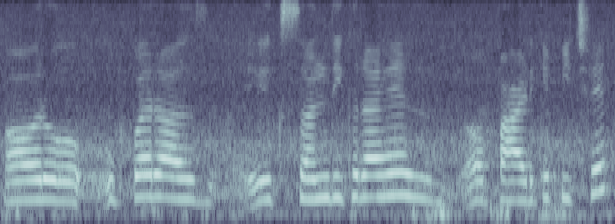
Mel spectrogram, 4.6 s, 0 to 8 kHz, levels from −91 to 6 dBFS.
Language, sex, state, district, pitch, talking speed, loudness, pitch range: Hindi, female, Punjab, Kapurthala, 240 Hz, 155 wpm, -15 LUFS, 225-260 Hz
